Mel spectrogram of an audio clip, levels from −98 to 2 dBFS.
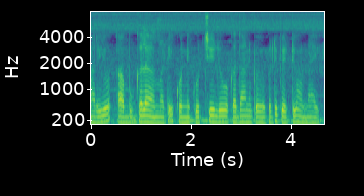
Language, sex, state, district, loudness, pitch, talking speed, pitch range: Telugu, female, Telangana, Mahabubabad, -17 LUFS, 145 Hz, 130 wpm, 140-155 Hz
